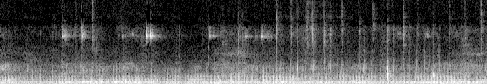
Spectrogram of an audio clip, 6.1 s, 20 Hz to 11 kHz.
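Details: An 8-week-old kitten purrs steadily while teething on a baby blanket indoors; a continuous low rumbling texture runs throughout with faint rustling and soft clicks.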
